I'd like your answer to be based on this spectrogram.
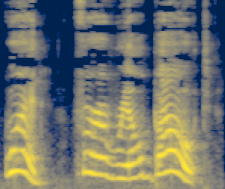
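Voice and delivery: high, drawn-out excitement; slow it down and pitch it up, thrilled; excited. A narrator's reading. Timmy finds wood for a boat, excited.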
